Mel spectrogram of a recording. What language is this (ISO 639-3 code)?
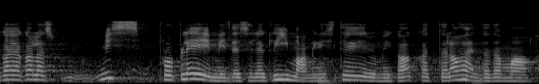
est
